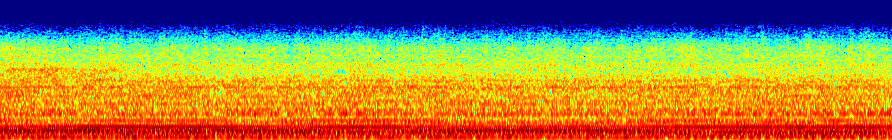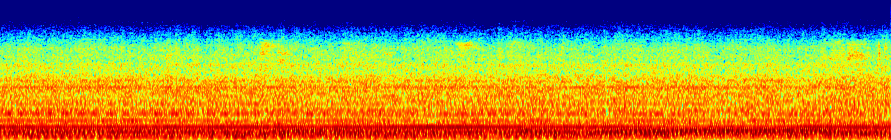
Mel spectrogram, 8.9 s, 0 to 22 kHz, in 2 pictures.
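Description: Porsche race car engines in Gran Turismo 7 drone steadily and loudly, a continuous sustained engine hum with no pauses.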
